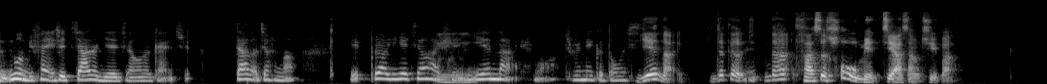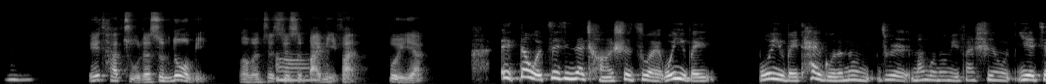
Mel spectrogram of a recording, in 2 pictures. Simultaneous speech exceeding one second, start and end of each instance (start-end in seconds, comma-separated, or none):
none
